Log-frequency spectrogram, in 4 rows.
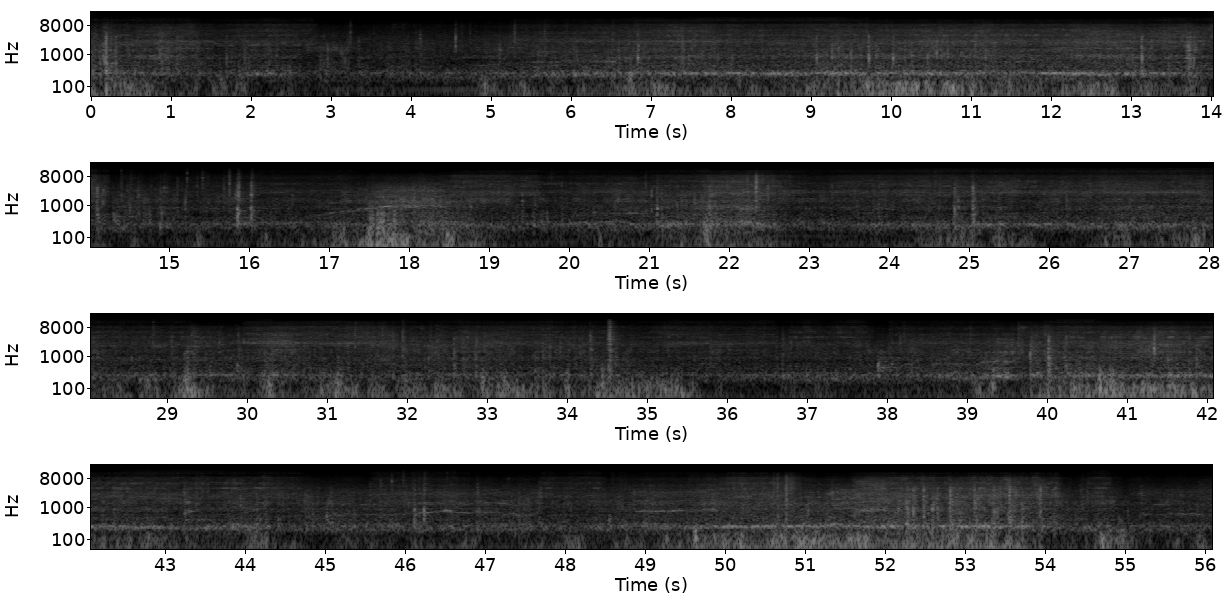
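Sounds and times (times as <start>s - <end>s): wind rushing over microphone: 0.0s - 2.8s, 4.8s - 14.3s, 16.1s - 19.4s, 26.6s - 36.0s, 38.9s - 44.7s, 47.8s - 56.0s
bike chain and frame rattling: 18.4s - 55.8s.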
